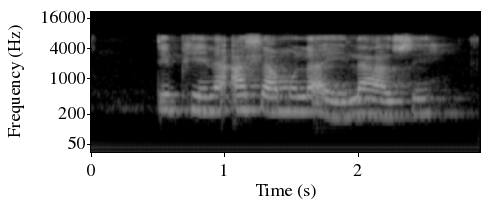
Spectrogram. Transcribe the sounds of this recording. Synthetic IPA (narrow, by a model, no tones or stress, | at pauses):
tʼipʰina̰ʔaɬamʊlaɦilaːʂɪ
